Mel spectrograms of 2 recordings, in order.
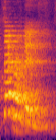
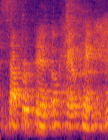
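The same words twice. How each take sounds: First: Brisk mock official command; barking TSA agent. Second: Subdued, dropping echo; flustered compliance. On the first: Airport agent instructing a traveler, mock barking. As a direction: announce the rule to the line. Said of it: "you know how they're like". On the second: Retold or imitated. Teen traveler scrambling at security, flustered echo. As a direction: mumble it back while obeying.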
